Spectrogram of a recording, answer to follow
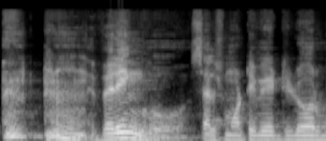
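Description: A man speaking Urdu in a continuous stretch of talk.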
